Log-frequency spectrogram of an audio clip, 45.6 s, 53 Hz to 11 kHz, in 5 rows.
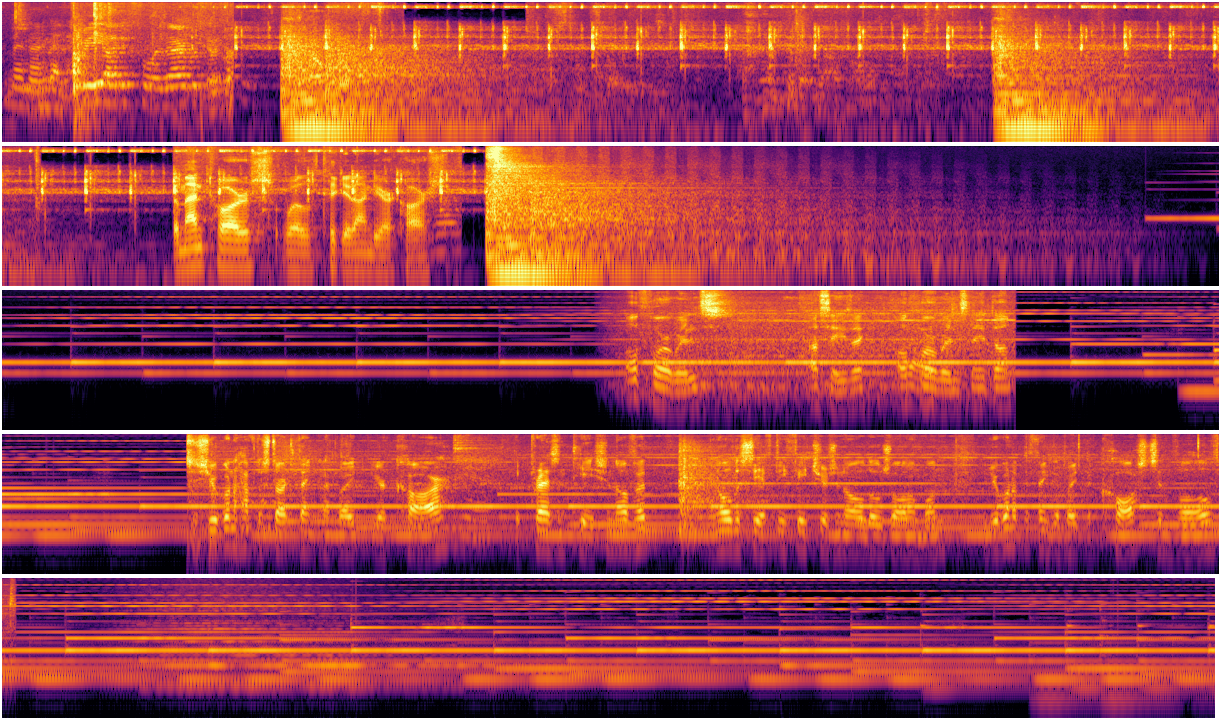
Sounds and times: Music: 0:00.7 - 0:45.6
Speech: 0:10.4 - 0:12.6, 0:28.8 - 0:36.6.

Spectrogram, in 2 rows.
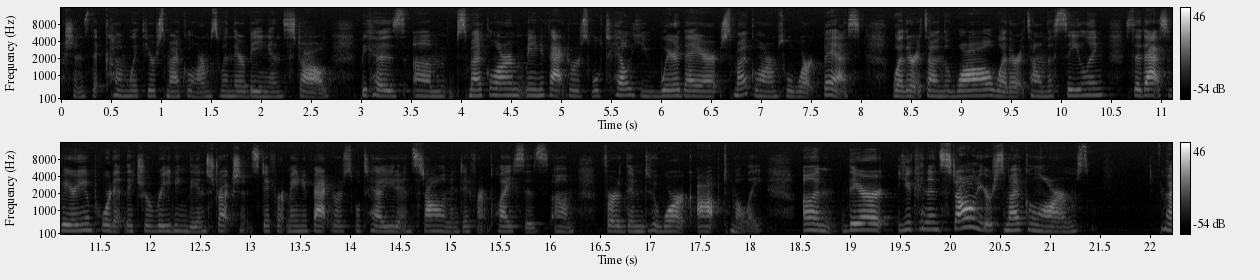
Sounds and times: Speech: 0:00.0 - 0:21.4.

